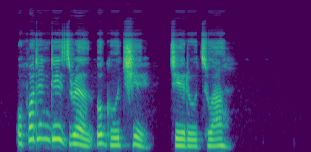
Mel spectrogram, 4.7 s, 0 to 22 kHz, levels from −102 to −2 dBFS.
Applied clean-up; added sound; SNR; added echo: none; none; none; none.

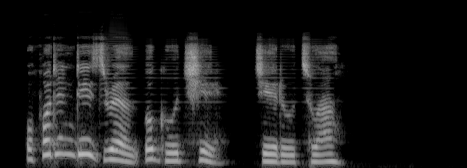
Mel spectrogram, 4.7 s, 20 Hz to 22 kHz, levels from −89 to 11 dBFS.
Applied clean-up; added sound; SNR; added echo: neural mask model DeepFilterNet 3.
